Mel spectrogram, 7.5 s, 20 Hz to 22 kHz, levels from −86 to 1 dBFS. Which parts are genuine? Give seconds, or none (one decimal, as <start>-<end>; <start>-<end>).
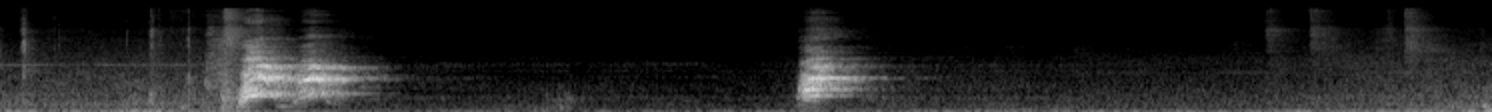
0.0-1.7; 5.4-7.5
